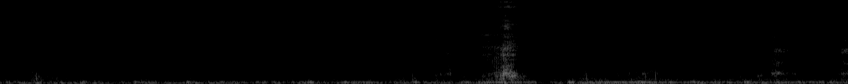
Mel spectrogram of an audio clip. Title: Messy Cold Sneezes (f)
